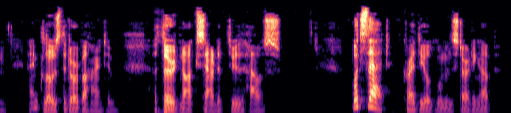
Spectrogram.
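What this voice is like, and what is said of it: Usual voice. Nothing is said of it.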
